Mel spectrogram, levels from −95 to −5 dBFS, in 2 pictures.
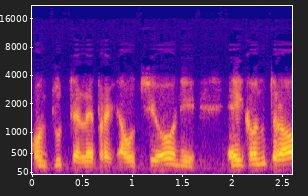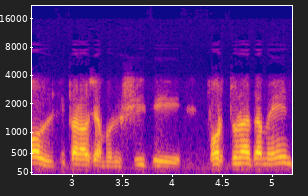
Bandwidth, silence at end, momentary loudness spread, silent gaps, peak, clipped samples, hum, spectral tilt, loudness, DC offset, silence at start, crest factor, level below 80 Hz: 7.8 kHz; 0 s; 12 LU; none; -2 dBFS; under 0.1%; none; -6 dB/octave; -18 LUFS; under 0.1%; 0 s; 14 dB; -62 dBFS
